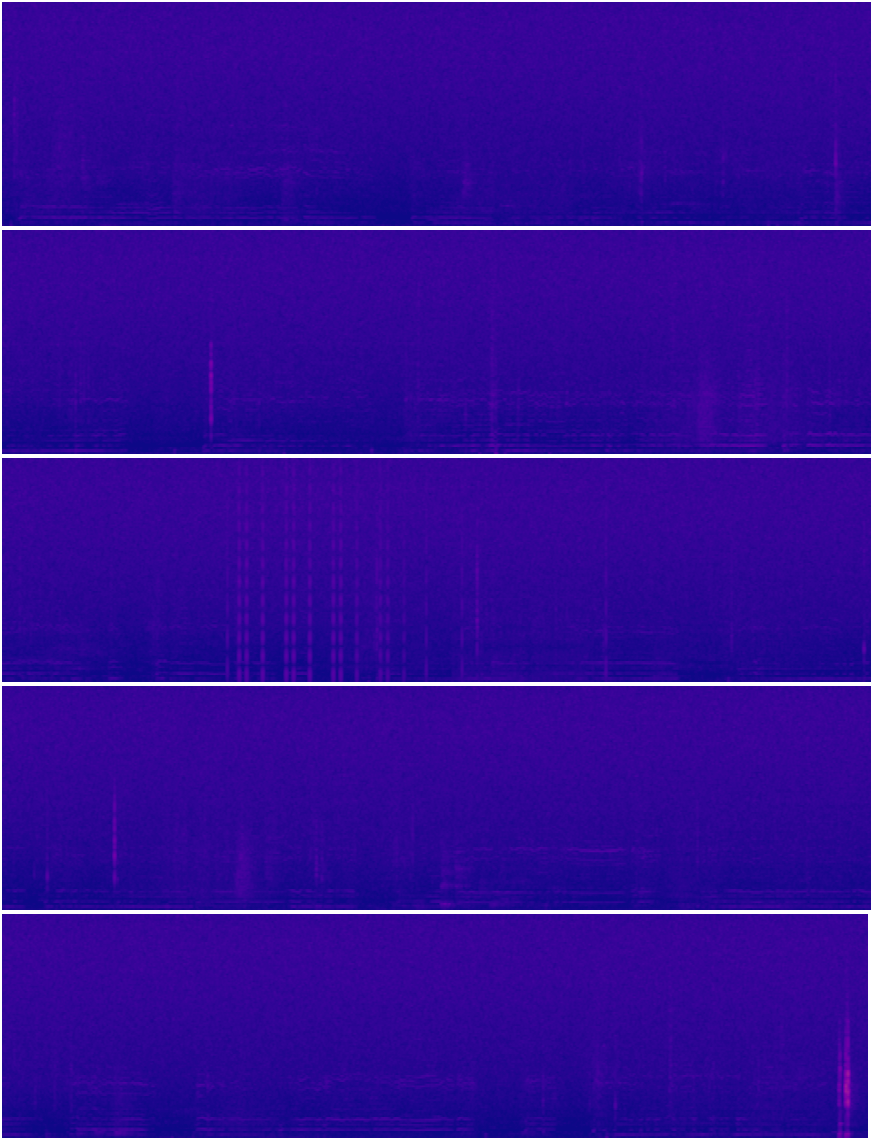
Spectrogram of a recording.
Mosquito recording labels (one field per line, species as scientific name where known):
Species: Anopheles funestus s.s.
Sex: female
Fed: unfed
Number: one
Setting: cup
